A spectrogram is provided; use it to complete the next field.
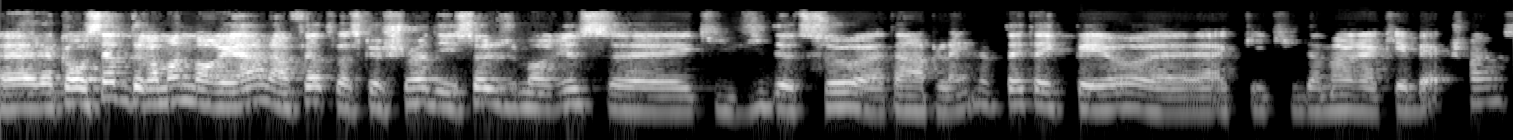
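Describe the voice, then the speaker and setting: This man has an unremarkable speaking voice, fairly high in pitch, with ordinary pitch variation. He talks at a moderate pace, and his loudness swings widely. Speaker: comedian and podcast host. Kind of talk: casual chat. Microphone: poor sound quality.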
